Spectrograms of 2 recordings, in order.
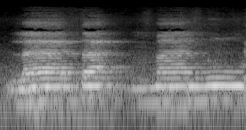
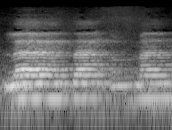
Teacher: Ismam itu dhammus syafatain bila sautin, memunyungkan dua bibir berisyarat menyebut nun pertama berbaris u dengan tidak bersuara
